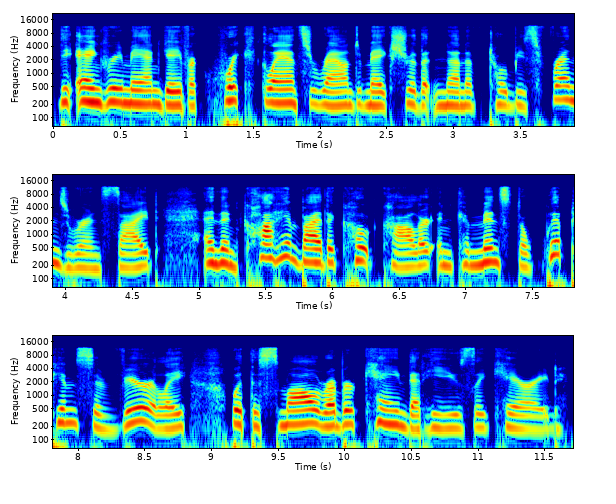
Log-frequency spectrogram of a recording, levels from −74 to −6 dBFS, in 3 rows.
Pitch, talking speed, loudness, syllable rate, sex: 205 Hz, 215 wpm, -21 LUFS, 5.3 syllables/s, female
